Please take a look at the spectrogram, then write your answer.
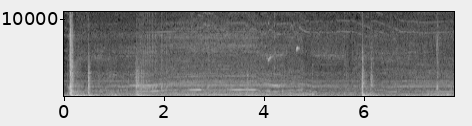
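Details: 2022 Jeep 4xe: thin high wavering squeal for a few seconds over quiet idle with clicks, occurring when reversing and braking or shifting to P; persisted after dealer brake cleaning; origin unclear, likely brake area.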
